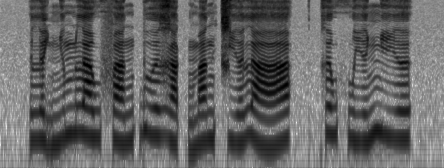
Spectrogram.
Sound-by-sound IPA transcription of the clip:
l ə̰˧˨ j ɲ ə˧ m l a˧ w f a˨˦ n ɓ u˧ ə̯ ɣ a˨˩ k̚ m a˧ n t͡ɕ i˨˦ ə̯ l aː˨˦ | k ə˧ w h w i˨˦ ə̯ ɲ i˧ ə̯

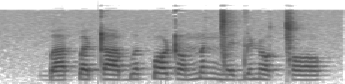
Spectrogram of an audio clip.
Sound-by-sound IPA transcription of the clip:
ɡ͡b a˩ k͡p ɐ˨ ʈ a˨ b ɐ˦ k͡p ɔ˦ ʈ ɔ˨ n̪ ɐ˥ ŋ͡ǀ e˨ d e˦ ɳ ɔ˨ ǀ ɔ˨

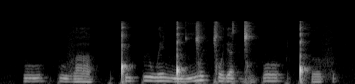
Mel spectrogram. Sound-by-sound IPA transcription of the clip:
u˧ | p u˧˩ v a˧˩ | ǃ i˧˩ pː ʉ˥˧ w e˥˧ ŋ͡ǃ u˩˧ ŋ͡ǀ ʉ˥ ǀ o˧ ɾʲ a˩˧ ɡ͡ǀ o˩˧ p o˥ | ǃʰ ɵ˩˧ f

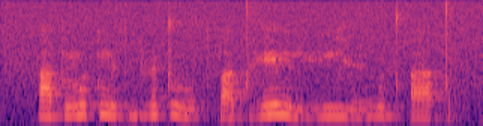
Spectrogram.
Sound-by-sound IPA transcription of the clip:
a˧ t m o˦ t m ɨ˧ t bʱ ɵ˦ t ɣ u˨ t p a˨ t ɦ e˦ m i˨ ɦ i˧ ɣ ɨ˨˦ ɦ u˦ t ʔ a˦ t

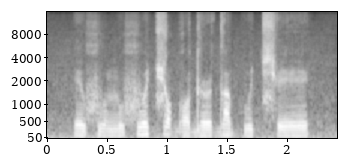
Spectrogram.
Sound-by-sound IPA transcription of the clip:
e xʷ ə˞ ŋʷ ʌ xʷ œ t͡ɕ ɔ ɡ ɔ d ə˞ d a kʷ ə t͡ɕʰ e

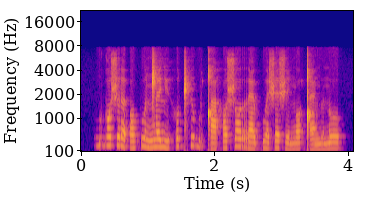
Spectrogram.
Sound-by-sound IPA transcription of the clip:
ɡʷ ə˦ ɡ ɔ˦ ʃ ə˦ ɾ ɜ˨ ʔ ɔ˨˦ kʷ ɜ˦˨ ŋ͡ǁ ɛ˦ lʲ ɨ˨ h o˦ ǁʰ ɨ˦ ɡʷ ə˨ ǃ a˨ h ɔ˦ ʃ ɔ˦ r æ˨ kʷ æ˦˨ ʃ ɛ˦ ʃ e˨ ŋ ɔ˨˦ ǃʼ æ˨ ŋ ɯ˨ n o˦

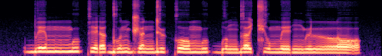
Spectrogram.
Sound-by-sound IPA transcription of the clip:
b e mː u k e ɾ ɜ ɡ u n d͡ʒ œ n d ʉ k o m u ɡ͡b o ŋ ɡ ɜ t͡ɕ u m e ŋ͡m ʉ lː ɔ

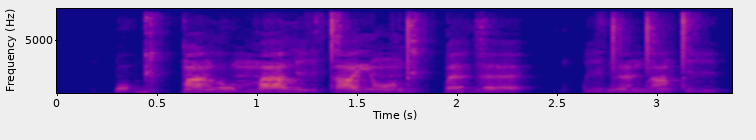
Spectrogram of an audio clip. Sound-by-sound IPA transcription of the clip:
k͡p o˨ ɡ i˧ k͡p ã˧ l o˧ m a˧ l i˨ t a˨˦ j ɔ̃˦˨ d i˨ k͡p ɛ˧ ɡ ɛ˨ | k͡p i˨ d ɛ̃˧ d ã˧ t i˧

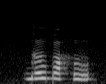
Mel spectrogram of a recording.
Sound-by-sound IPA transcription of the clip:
ɡ ɤ u̯ ɠ ɔ h u

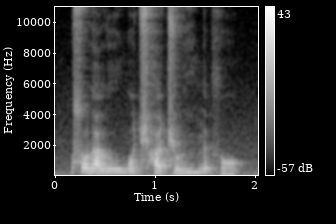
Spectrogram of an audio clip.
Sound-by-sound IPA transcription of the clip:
s ɔ̰˦˨ l ä̰˦˨ l o˦ w ɔ̰˦˨ t͡ɕʰ ä̰˦˨ t͡ɕ o̰˦˨ l ĩ˦ ŋ ɛ˦ ʔ θ ɔ˨

